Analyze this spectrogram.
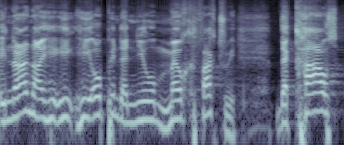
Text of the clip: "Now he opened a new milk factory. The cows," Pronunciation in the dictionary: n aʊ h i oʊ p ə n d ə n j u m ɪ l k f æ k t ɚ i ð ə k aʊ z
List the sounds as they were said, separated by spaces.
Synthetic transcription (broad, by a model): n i h i oʊ p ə n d ə n j u m ɪ l k f æ k t ɚ i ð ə k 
